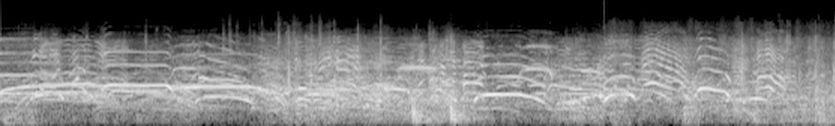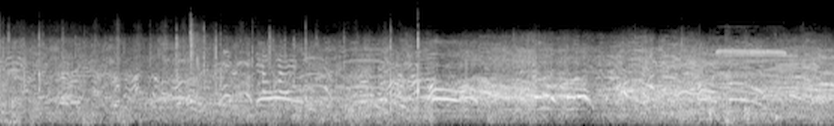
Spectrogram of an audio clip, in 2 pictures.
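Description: A crowd of many high-pitched voices shouting and cheering over one another, loud and continuous, as a football play is run.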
